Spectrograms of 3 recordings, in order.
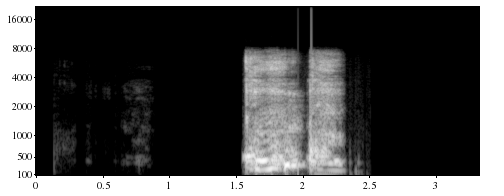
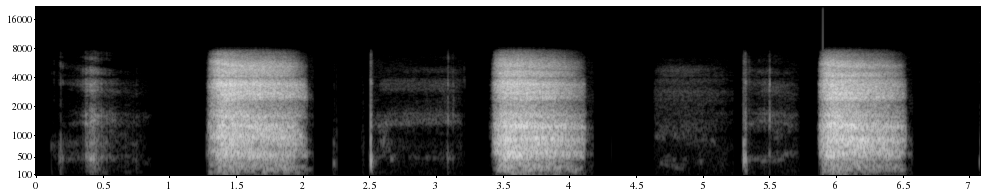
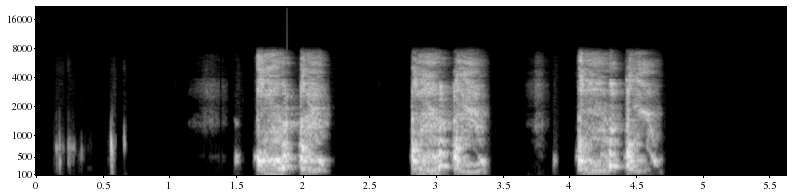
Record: {"cough_length": "3.3 s", "cough_amplitude": 29407, "cough_signal_mean_std_ratio": 0.36, "exhalation_length": "7.1 s", "exhalation_amplitude": 28287, "exhalation_signal_mean_std_ratio": 0.41, "three_cough_length": "5.6 s", "three_cough_amplitude": 31175, "three_cough_signal_mean_std_ratio": 0.42, "survey_phase": "alpha (2021-03-01 to 2021-08-12)", "age": "18-44", "gender": "Male", "wearing_mask": "No", "symptom_cough_any": true, "smoker_status": "Never smoked", "respiratory_condition_asthma": false, "respiratory_condition_other": false, "recruitment_source": "Test and Trace", "submission_delay": "2 days", "covid_test_result": "Positive", "covid_test_method": "RT-qPCR", "covid_ct_value": 27.0, "covid_ct_gene": "ORF1ab gene", "covid_ct_mean": 27.5, "covid_viral_load": "930 copies/ml", "covid_viral_load_category": "Minimal viral load (< 10K copies/ml)"}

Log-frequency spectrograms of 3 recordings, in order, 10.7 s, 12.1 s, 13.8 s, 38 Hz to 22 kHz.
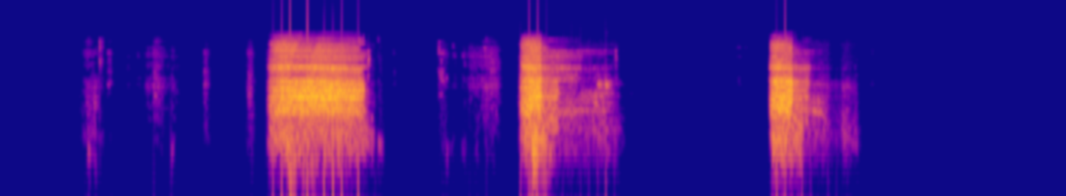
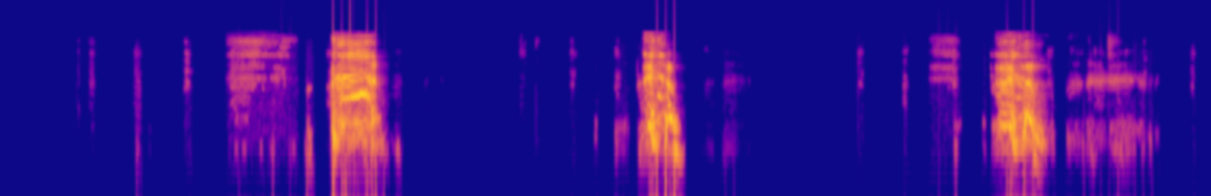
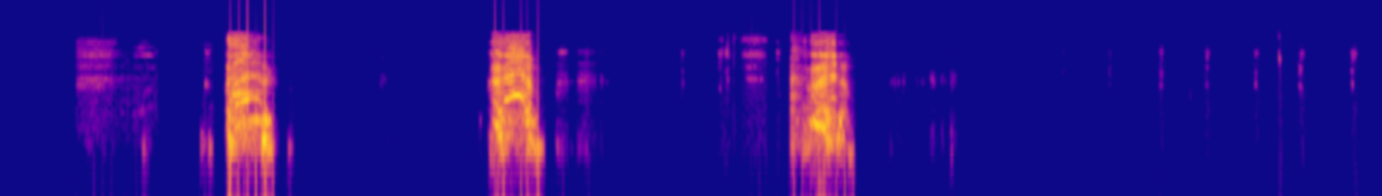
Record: {"exhalation_length": "10.7 s", "exhalation_amplitude": 28202, "exhalation_signal_mean_std_ratio": 0.31, "cough_length": "12.1 s", "cough_amplitude": 32767, "cough_signal_mean_std_ratio": 0.27, "three_cough_length": "13.8 s", "three_cough_amplitude": 32767, "three_cough_signal_mean_std_ratio": 0.24, "survey_phase": "beta (2021-08-13 to 2022-03-07)", "age": "65+", "gender": "Male", "wearing_mask": "No", "symptom_none": true, "smoker_status": "Current smoker (11 or more cigarettes per day)", "respiratory_condition_asthma": false, "respiratory_condition_other": false, "recruitment_source": "REACT", "submission_delay": "1 day", "covid_test_result": "Negative", "covid_test_method": "RT-qPCR"}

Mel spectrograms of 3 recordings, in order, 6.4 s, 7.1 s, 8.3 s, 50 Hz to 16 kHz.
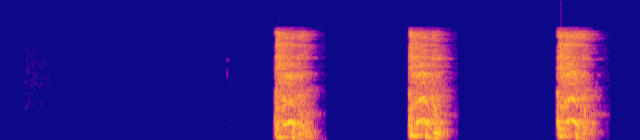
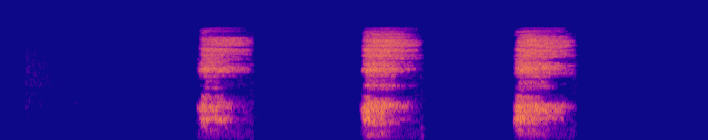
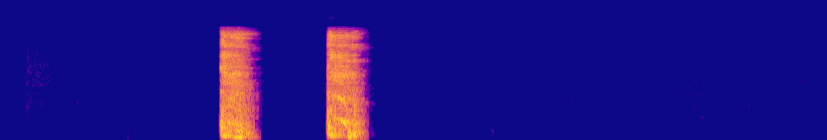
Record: {"three_cough_length": "6.4 s", "three_cough_amplitude": 32767, "three_cough_signal_mean_std_ratio": 0.33, "exhalation_length": "7.1 s", "exhalation_amplitude": 5227, "exhalation_signal_mean_std_ratio": 0.36, "cough_length": "8.3 s", "cough_amplitude": 32527, "cough_signal_mean_std_ratio": 0.22, "survey_phase": "alpha (2021-03-01 to 2021-08-12)", "age": "45-64", "gender": "Male", "wearing_mask": "No", "symptom_none": true, "smoker_status": "Ex-smoker", "respiratory_condition_asthma": false, "respiratory_condition_other": false, "recruitment_source": "REACT", "submission_delay": "1 day", "covid_test_result": "Negative", "covid_test_method": "RT-qPCR"}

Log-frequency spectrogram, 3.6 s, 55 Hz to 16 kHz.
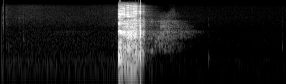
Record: {"cough_length": "3.6 s", "cough_amplitude": 32767, "cough_signal_mean_std_ratio": 0.22, "survey_phase": "beta (2021-08-13 to 2022-03-07)", "age": "65+", "gender": "Female", "wearing_mask": "No", "symptom_none": true, "symptom_onset": "12 days", "smoker_status": "Ex-smoker", "respiratory_condition_asthma": false, "respiratory_condition_other": false, "recruitment_source": "REACT", "submission_delay": "1 day", "covid_test_result": "Negative", "covid_test_method": "RT-qPCR", "influenza_a_test_result": "Negative", "influenza_b_test_result": "Negative"}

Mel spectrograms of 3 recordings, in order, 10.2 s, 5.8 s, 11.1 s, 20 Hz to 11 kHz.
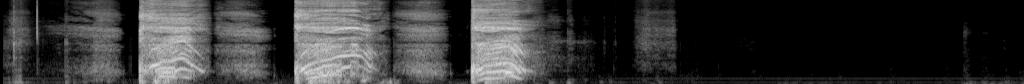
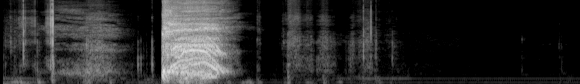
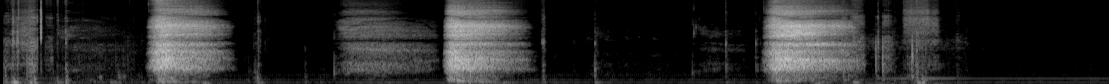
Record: {"three_cough_length": "10.2 s", "three_cough_amplitude": 32767, "three_cough_signal_mean_std_ratio": 0.39, "cough_length": "5.8 s", "cough_amplitude": 32767, "cough_signal_mean_std_ratio": 0.3, "exhalation_length": "11.1 s", "exhalation_amplitude": 26919, "exhalation_signal_mean_std_ratio": 0.34, "survey_phase": "beta (2021-08-13 to 2022-03-07)", "age": "45-64", "gender": "Male", "wearing_mask": "Yes", "symptom_cough_any": true, "symptom_runny_or_blocked_nose": true, "symptom_sore_throat": true, "symptom_abdominal_pain": true, "symptom_headache": true, "symptom_onset": "1 day", "smoker_status": "Never smoked", "respiratory_condition_asthma": true, "respiratory_condition_other": false, "recruitment_source": "Test and Trace", "submission_delay": "1 day", "covid_test_result": "Positive", "covid_test_method": "RT-qPCR", "covid_ct_value": 16.8, "covid_ct_gene": "ORF1ab gene", "covid_ct_mean": 16.9, "covid_viral_load": "2800000 copies/ml", "covid_viral_load_category": "High viral load (>1M copies/ml)"}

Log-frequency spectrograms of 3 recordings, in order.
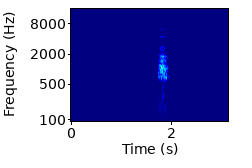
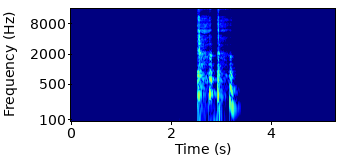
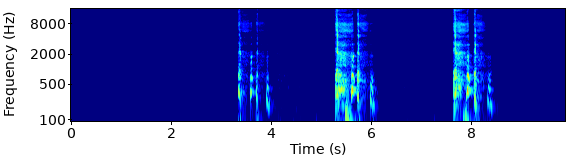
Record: {"exhalation_length": "3.2 s", "exhalation_amplitude": 967, "exhalation_signal_mean_std_ratio": 0.23, "cough_length": "5.3 s", "cough_amplitude": 5758, "cough_signal_mean_std_ratio": 0.23, "three_cough_length": "9.9 s", "three_cough_amplitude": 11060, "three_cough_signal_mean_std_ratio": 0.25, "survey_phase": "beta (2021-08-13 to 2022-03-07)", "age": "45-64", "gender": "Female", "wearing_mask": "No", "symptom_runny_or_blocked_nose": true, "symptom_headache": true, "symptom_change_to_sense_of_smell_or_taste": true, "symptom_onset": "3 days", "smoker_status": "Never smoked", "respiratory_condition_asthma": false, "respiratory_condition_other": false, "recruitment_source": "Test and Trace", "submission_delay": "1 day", "covid_test_result": "Positive", "covid_test_method": "RT-qPCR", "covid_ct_value": 28.1, "covid_ct_gene": "ORF1ab gene"}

